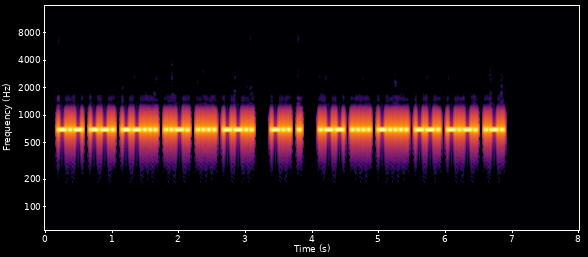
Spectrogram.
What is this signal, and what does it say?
Morse code, heard as a keyed tone, about 32 wpm, 690 Hz. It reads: KG7FHZ DE WH6GCR
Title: USA Callsign DE Callsign - 6 Characters - 30wpm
